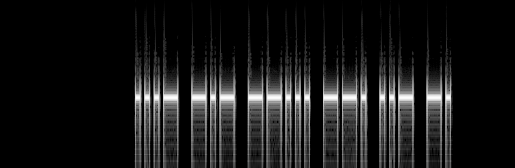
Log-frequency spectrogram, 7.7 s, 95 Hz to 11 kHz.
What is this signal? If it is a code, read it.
Morse code, heard as a keyed tone, about 17 wpm, 700 Hz. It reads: VK7GUN
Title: DXCC-100 Call Signs - 6 Characters - 17wpm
